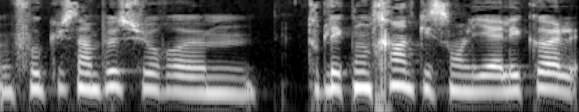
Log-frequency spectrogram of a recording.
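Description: A woman talks at a medium pitch. Her recording is very clean, the background silent. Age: 20s. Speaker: podcast founder. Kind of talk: interview. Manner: hesitant, many fillers.

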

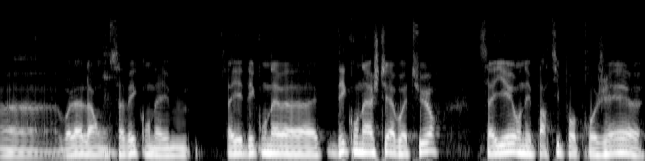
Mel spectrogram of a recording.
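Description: A man's medium-pitched, dark, mellow voice, fairly quick, with ordinary pitch variation and very even loudness, on a very clean recording with a silent background. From France, Yvelines. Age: 20s. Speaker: biology student. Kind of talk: radio interview. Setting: radio studio. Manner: halting, many hesitations.

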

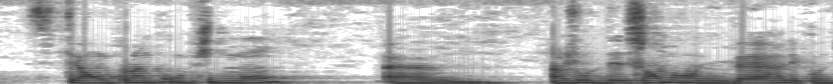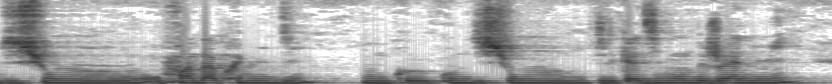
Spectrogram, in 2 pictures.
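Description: There is audible room echo and noticeable background noise behind a woman's voice. She speaks with very even loudness and monotone, flat intonation. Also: medium pitch for a woman, moderate pace. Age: 20s. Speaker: activist and PhD student. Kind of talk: interview. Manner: hesitant, many fillers.

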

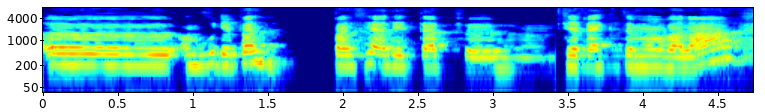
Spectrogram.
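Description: Using a normal speaking voice, a woman talks at a fairly slow pace with medium pitch and fairly even intonation. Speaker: entrepreneur. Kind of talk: interview. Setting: online interview.

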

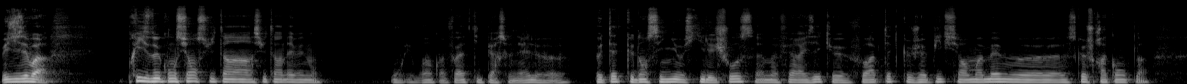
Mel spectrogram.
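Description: Over a very clean recording with a silent background, a man with a fairly low pitch and a dark, mellow tone talks at a very fast pace with fairly even intonation. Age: 40s. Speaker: strength and conditioning coach. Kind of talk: casual interview.

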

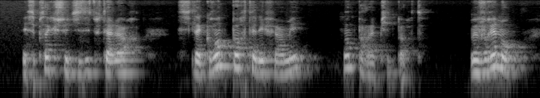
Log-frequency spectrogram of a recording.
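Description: The woman's voice is somewhat breathy, with a dark, mellow tone. Her pitch is medium, with ordinary variation. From France. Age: 30s. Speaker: business executive. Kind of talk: interview. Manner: halting.

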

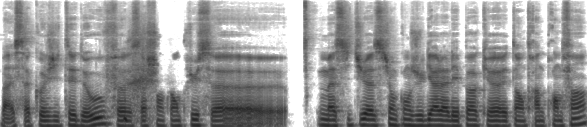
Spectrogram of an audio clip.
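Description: Speaking at a fairly slow pace, a man with a medium pitch keeps very even loudness and fairly even intonation. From France, Limoges. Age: 30s. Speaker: furniture designer. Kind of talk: storytelling interview. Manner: hesitant, many fillers.

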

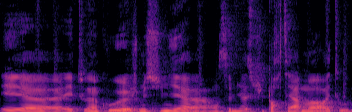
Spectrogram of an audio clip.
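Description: This is a man speaking. His pace is moderate. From southern France. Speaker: YouTuber, rap analyst. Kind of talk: casual interview chat. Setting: studio. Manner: halting, many repetitions.

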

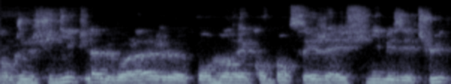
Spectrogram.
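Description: A man's medium-pitched voice at a fairly quick pace, with fairly even intonation over noticeable background noise. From southwest France. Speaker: online marketing entrepreneur. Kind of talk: interview. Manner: hesitant, many fillers.

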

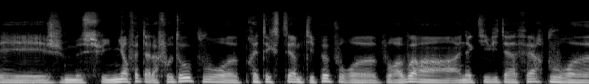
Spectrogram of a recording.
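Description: A man's fairly low, dark, mellow voice, dry and close with no echo, with hardly any pauses. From central France. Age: 30s. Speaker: photographer and videographer. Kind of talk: interview testimony.

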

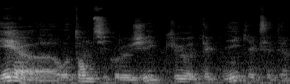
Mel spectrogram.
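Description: A man talks with very wide pitch swings. Noticeable background noise and an audible room echo fill the recording. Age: 30s. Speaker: snowboard champion. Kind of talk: interview. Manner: halting, with many repetitions.

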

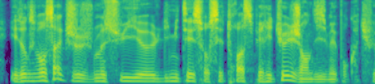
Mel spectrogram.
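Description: A man's dark, mellow tone at a medium pitch, with ordinary pitch variation. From France, southern Burgundy. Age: 50s. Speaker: spirits producer and distiller. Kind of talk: interview conversation. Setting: on a farm. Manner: halting, repeated words.

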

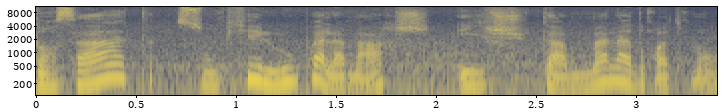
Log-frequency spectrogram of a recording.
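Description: A woman speaks fairly slowly in a gentle tone, with a fairly low pitch and very wide pitch swings. Noticeable background noise is present. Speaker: podcast host and illustrator. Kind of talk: bedtime story telling, fairy-tale narration; scripted podcast intro. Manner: soft, gentle, storyteller pacing.

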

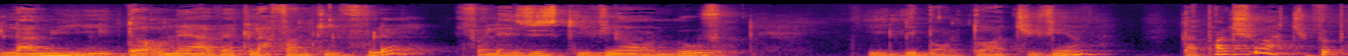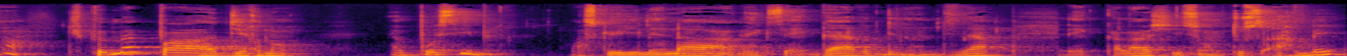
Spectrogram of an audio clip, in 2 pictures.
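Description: A man speaks in an unremarkable speaking voice at medium pitch, keeping a moderate pace with lively intonation. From Guinea. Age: 20s. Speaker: migrant telling his story. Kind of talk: testimony.

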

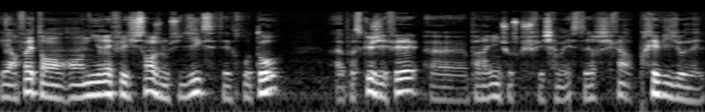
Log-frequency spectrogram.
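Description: Somewhat breathy speech at a fairly quick pace, with ordinary pitch variation, big swings in loudness and a quiet background. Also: man, fairly low pitch for a man. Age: 20s. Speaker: podcast host. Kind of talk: solo podcast monologue. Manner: halting, many fillers.

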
